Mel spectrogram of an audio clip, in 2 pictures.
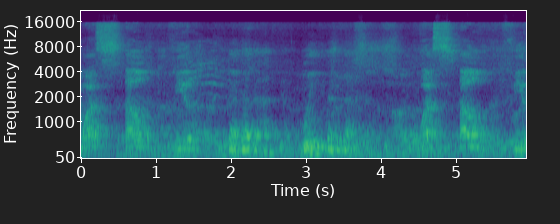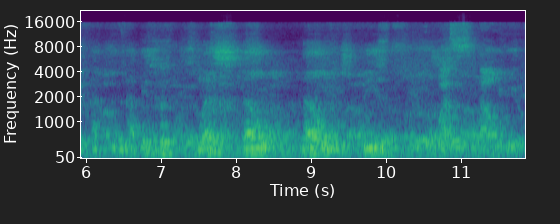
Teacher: Hati-hati huruf goin itu tidak ada dahak walaupun sama-sama satu rumah sama huruf kho.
